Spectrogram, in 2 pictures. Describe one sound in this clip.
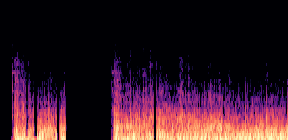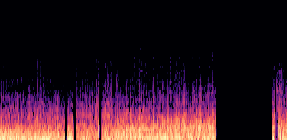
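A ball rolls along a track with a low, steady rumble.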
